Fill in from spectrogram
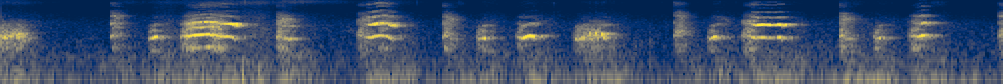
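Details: Singing cockatiel, playing and learning to dance, pours out a lively chain of warbled harmonic notes, some drawn out and wavering, others short clipped chirps, with a soft low-pitched background hum.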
